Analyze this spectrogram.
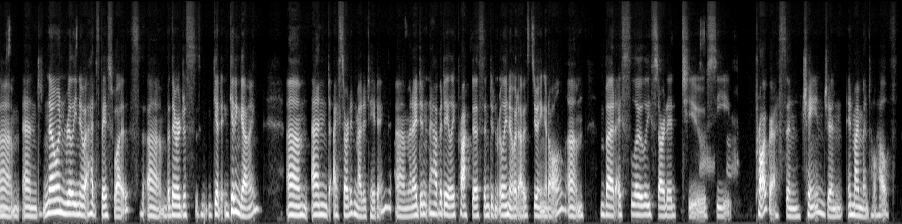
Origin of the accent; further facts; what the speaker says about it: outside Chicago, Illinois, United States; I grew up outside Chicago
